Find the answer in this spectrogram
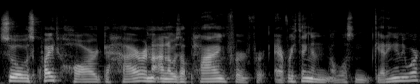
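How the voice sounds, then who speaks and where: A man speaks with a Northern Irish accent at a very fast pace. His pitch is medium and his intonation lively. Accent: Northern Irish (Belfast). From Northern Ireland, near Belfast. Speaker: architect and entrepreneur. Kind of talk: podcast interview. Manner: hesitant, many fillers.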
